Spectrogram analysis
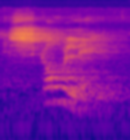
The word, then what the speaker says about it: skóli: Well, school is skóli in Icelandic.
